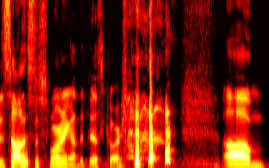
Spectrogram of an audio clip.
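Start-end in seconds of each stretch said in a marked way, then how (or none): 1.6-2.7 high squeal laugh. Real, not acted. Reacting to Discord post.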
